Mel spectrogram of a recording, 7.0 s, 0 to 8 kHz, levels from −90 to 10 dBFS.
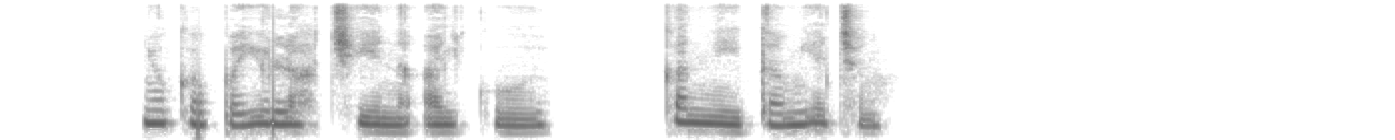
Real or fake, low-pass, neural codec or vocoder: real; 7.2 kHz; none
